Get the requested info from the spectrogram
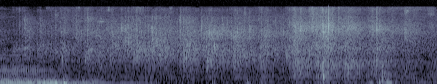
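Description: The last held chord of a church worship band (electric guitars, bass) fades out within the first half-second, ending in a low thump. Then come quiet footsteps and scattered soft knocks on a wooden stage.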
